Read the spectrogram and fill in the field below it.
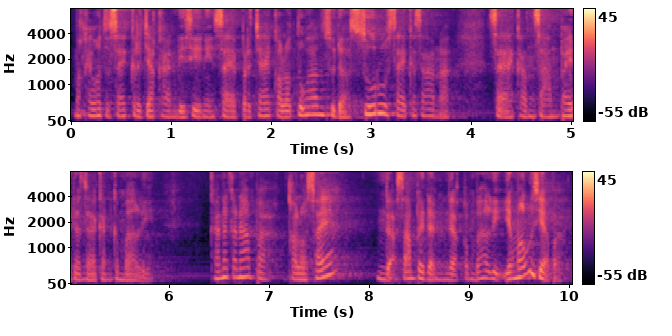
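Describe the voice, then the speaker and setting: A man's voice: high-pitched, creaky, warm tone. A man preaching a sermon, asking rhetorical questions and answering them himself, building to emphatic peaks and dropping English words into his talk. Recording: long hall reverb with faint music behind.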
